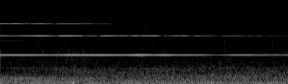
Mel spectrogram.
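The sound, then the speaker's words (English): A bell, rung as the signal to rise from prostration during a ceremony, rings with a clear, sustained metallic tone that lingers steadily for several seconds over a low background rumble, with no one speaking. “Then you come up only when you hear the bell.”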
